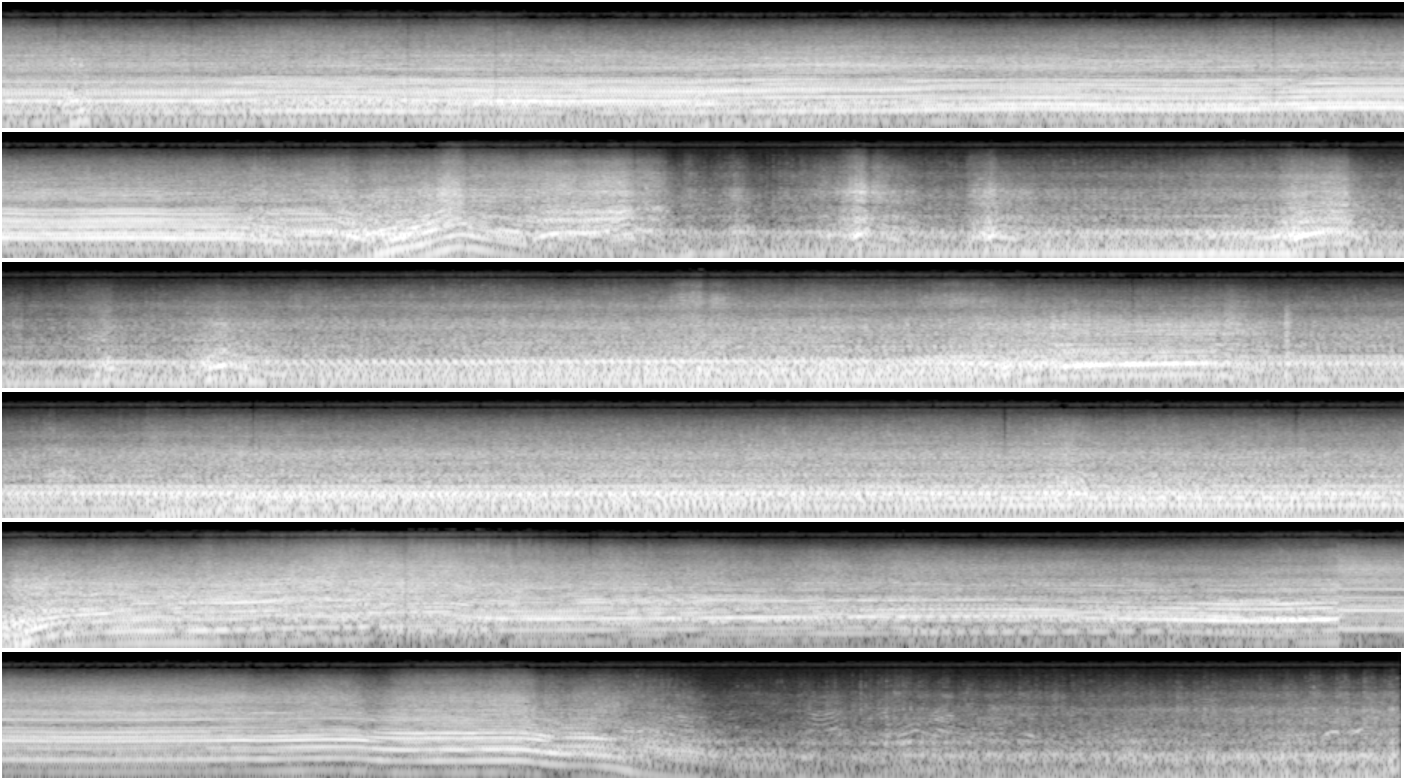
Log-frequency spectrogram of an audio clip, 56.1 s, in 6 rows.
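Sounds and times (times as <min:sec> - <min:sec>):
car engines idling unevenly: 0:13.7 - 0:25.7, 0:26.6 - 0:37.7, 0:50.9 - 0:56.0.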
